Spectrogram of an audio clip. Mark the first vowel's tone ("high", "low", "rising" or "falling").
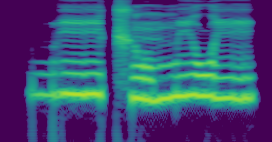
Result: high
